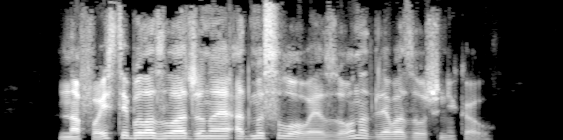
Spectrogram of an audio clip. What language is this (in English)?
Belarusian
